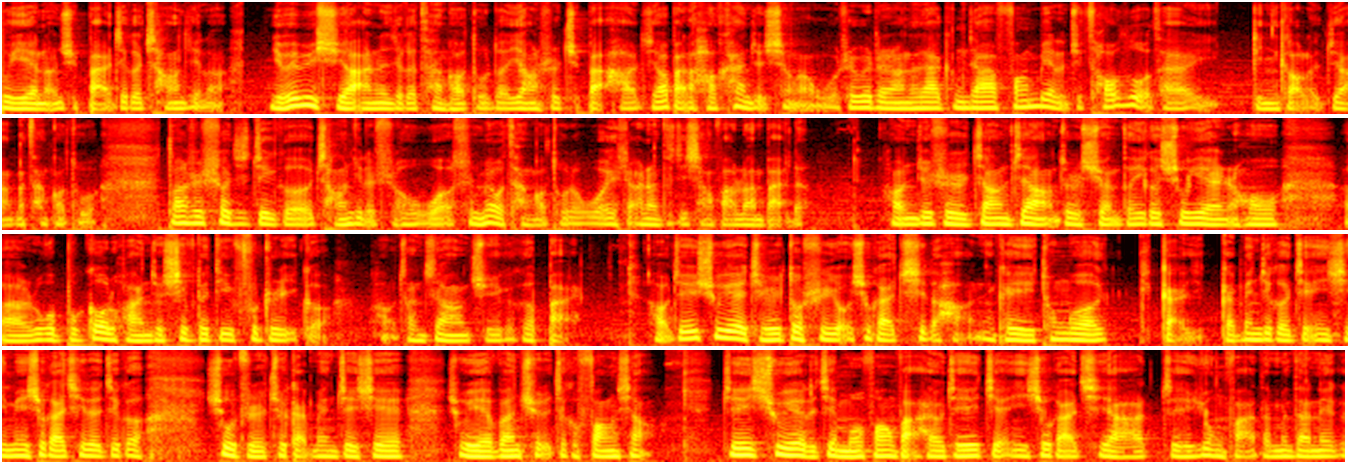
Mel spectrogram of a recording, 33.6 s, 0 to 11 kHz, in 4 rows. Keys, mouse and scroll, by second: 1.1-2.4 middle drag, 2.4-4.1 scroll up 7, 4.1-4.6 scroll up 1, 4.6 click, 5.6-7.0 scroll up 1, 7.0-7.6 scroll up 1, 7.6-8.8 middle drag, 8.8 KP_1, 9.9-10.6 scroll up 2, 10.6-12.1 shift+middle drag, 12.1 shift+d, 13.1-14.4 typing, 15.5 click, 16.6-17.0 shift+middle drag, 17.0-18.0 typing, 18.2 scroll down 1, 18.4 shift+middle click, 18.7 click, 19.0 scroll down 1, 20.1 scroll up 2, 21.9 click, 23.6-26.2 drag, 26.2-28.5 typing, 26.6 click, 28.9-30.7 drag, 30.8 click, 31.4-33.6 typing, 32.4 click.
